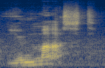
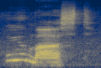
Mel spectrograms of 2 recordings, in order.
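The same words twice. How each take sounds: First: Lightly voiced little sage, rising at the end; Yoda puppet voice. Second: Very high, insistent creature voice; Yoda puppet voice. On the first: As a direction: insist calmly as an odd puppet creature. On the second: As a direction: insist harder, pitched far up. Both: A narrator's reading.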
